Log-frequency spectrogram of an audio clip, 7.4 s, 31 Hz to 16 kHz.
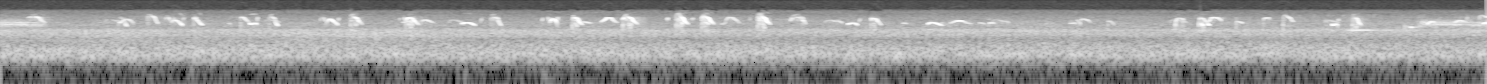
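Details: Twin bald eagle eaglets, alone in a Fort St Vrain, Colorado nest on 14 April 2024 while a parent is away, crawling out of the nest bowl. Dense bursts of high, squeaky chitters come in quick irregular clusters, with a constant background hiss.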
